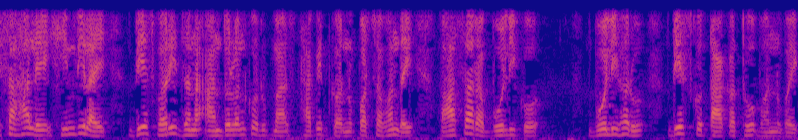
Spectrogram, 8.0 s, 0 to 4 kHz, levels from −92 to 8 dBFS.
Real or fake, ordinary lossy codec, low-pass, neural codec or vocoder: fake; none; 3.6 kHz; vocoder, 44.1 kHz, 128 mel bands every 512 samples, BigVGAN v2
